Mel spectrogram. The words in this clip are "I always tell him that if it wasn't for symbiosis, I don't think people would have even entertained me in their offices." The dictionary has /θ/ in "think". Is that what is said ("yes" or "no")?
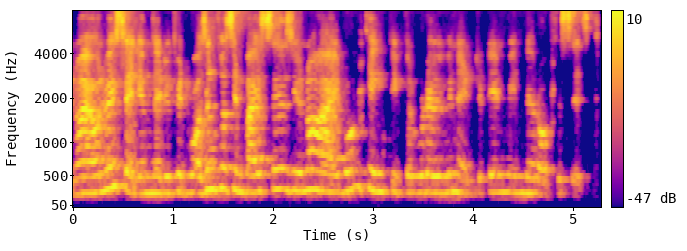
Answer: no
